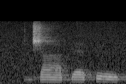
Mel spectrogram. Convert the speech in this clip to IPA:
d͡ʒ aː˨ b ɛ˨ p ĩ˨

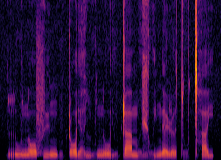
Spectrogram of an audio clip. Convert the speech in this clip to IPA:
r u˨˩ n ɔ˨˥ f y˥˧ ŋ ṳ˨˩ ʈ ɔ˨˥ ɾʲ a̤˨˩ ʎ ṳ˨˩ n o˨˩ ɾʲ ṳ˨˥ ʈ a˦˥ m ə̤˥˧ ʒ o̤˨˥ j ŋ ɛ˨˩ ɭ ə˥˩ t o̤˥˧ ǀʰ a˥˧ j

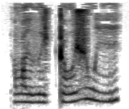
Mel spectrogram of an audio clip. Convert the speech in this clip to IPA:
lˠ i ð ɨ ʒ ʈ o ʒ w i

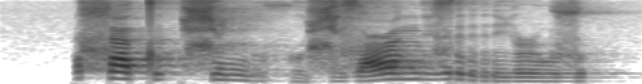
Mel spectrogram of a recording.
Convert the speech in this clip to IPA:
ɬ a˦ t ɨ˧ k ɕ ɐ˦ ɲ o̤˧ θ o̤˨ ɕ e̤˧ z ʕ ɵ˦ n e̤˦ z r i˧ ɹ u˧ z

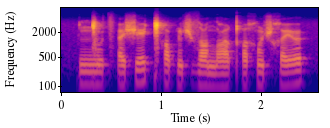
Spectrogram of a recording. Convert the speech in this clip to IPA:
ŋ͡ǀ u t͡sʼ æ ʃ e ǁʰ ɑ p ẽ ʃ z ɑ n ʕ e qʰ ɯ χ ũ ʃ χ e ə̯

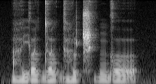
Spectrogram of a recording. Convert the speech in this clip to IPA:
a̤ j ʊ l d o l ɡ a̤ l ʈ͡ʂʰ i̤ ŋ ɡ ʊː

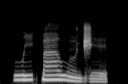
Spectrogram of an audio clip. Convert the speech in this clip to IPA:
w iː˦ k͡p aː˦ w ũ˨ d͡ʒ ɪ˨

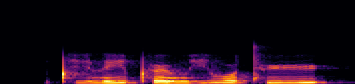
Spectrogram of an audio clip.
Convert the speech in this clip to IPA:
pʰ i̤ ð i pʰ ø β i̤ β u tʰ y

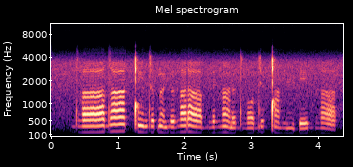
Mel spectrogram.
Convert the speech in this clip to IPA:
dʱ aː d aː ǃ ẽ d œ ɓ œ̃ j ə ɦ a ɾ aː bʱ ɛ ɦ ã ɾ œ dʱ ɔ d ø ǃ ã ɦ y ʔ e bʱ a

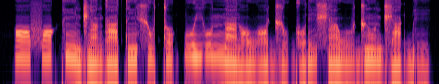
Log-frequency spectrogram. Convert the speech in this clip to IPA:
ɔ˦ f ɔ˦ k ĩ˦˨ d͡ʒ ã˧ ɡ a˧ t ĩ˦ ʃ u˦ t o˧ k͡p u˦ j u˦ n ã˦˨ ɾ ɔ˧ w ɔ˧ d͡ʒ u˨ ɡ o˨˦ ɾ i˦ ʃ ã˧ w u˧ d͡ʒ ũ˦ d͡ʒ a˦ ɡ͡b i˦˨

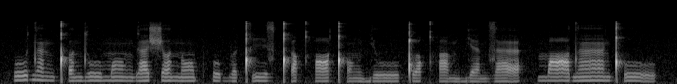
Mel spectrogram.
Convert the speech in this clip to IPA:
u d æ̃ ŋ ǃʼ ʌ n d uː m ɔ̃ː ŋ ɡ æ ʃ ʌ n ɔ̃ pʰ u b ə ǃʼ iː z ǃʼ ə qʰ ɑ ǃʼ ɔ̃ ŋ bʲ uː ǃ u qʰ æ m bʲ æ n z æ | m ɑː d æ̃ː ǃʼ uː

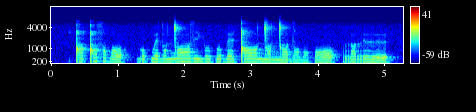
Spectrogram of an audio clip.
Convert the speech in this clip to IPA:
ǃ ɒ ǃ ʊ sˤ ɯ b ɔ | ɡ ɔ kʷ ɛ d ɔ ŋ͡ǀ ɒː z i j ʊː p ʊ b ɛː ǃ ɒː ŋ͡ǀ ɒ ŋ͡ǀ ɒ d ɘ ðˤ ʊː p ɔ | r ɒ r ɘː

